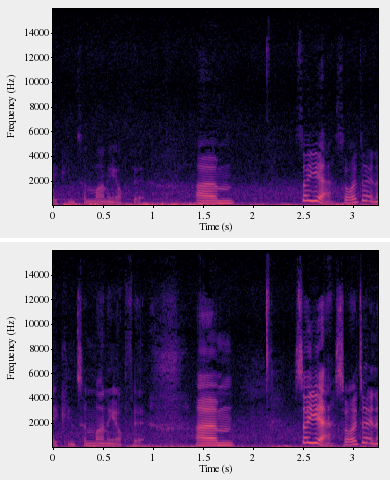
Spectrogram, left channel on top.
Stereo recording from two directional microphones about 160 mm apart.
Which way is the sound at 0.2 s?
10° right (ahead or behind).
